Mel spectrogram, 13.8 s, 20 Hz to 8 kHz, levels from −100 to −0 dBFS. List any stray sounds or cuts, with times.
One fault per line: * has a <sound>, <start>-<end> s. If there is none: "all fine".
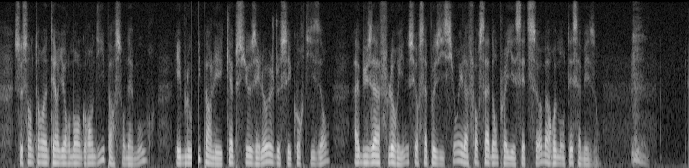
* has a dropout, 3.8-4.0 s
* has a throat clearing, 12.6-13.0 s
